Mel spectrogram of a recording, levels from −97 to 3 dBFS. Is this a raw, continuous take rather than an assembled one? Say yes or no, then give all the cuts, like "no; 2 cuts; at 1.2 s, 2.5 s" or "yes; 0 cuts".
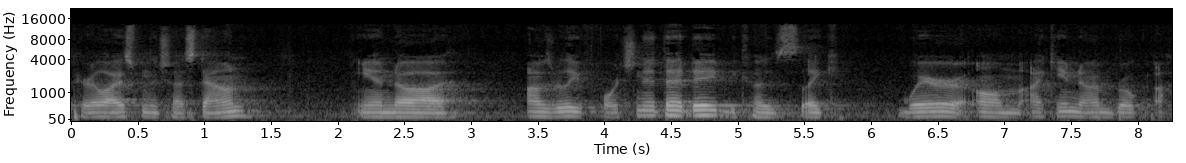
yes; 0 cuts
